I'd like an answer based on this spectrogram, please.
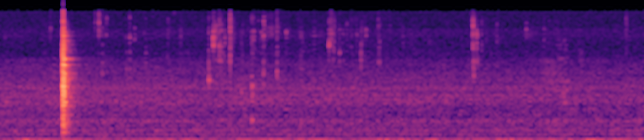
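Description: Close-miked wet chewing and squishing of food in the mouth, with one sharp click about half a second in and a few faint small clicks after it.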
